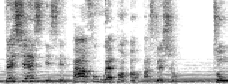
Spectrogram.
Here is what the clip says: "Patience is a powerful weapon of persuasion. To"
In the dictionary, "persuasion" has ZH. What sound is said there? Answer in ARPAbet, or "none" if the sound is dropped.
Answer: SH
